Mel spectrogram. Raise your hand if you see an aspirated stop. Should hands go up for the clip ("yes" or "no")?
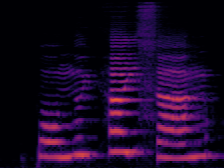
no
